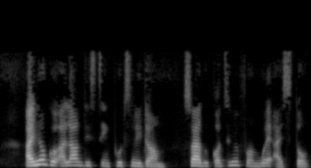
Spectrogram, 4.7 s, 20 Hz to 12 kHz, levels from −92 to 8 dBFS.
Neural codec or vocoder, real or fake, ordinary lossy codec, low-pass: codec, 24 kHz, 0.9 kbps, WavTokenizer, large speech release; fake; MP3, 32 kbps; 10.8 kHz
